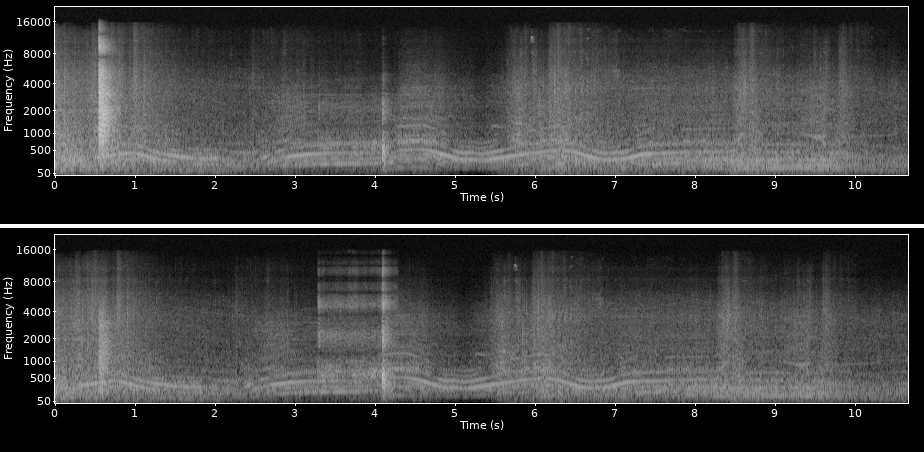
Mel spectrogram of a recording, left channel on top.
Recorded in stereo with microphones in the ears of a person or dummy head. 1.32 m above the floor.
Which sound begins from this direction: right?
A sliding door, at 3.3 s.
